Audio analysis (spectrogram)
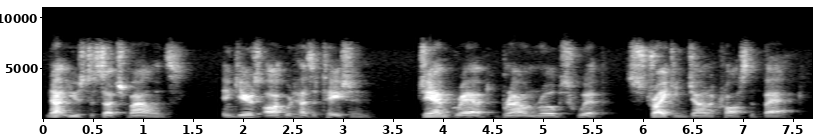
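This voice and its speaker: A man reading scripted verse as a narrator, in a solemn, deliberate and theatrical manner. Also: fairly low pitch, sharp tone. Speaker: author and narrator. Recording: muffled, echoey home recording.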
